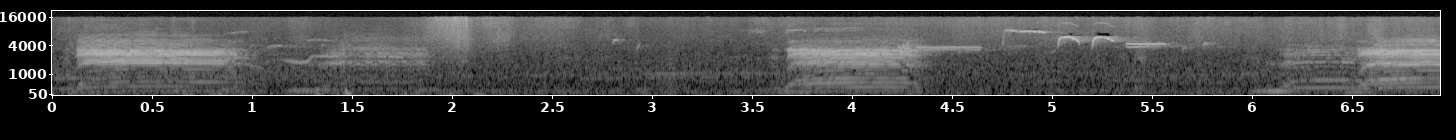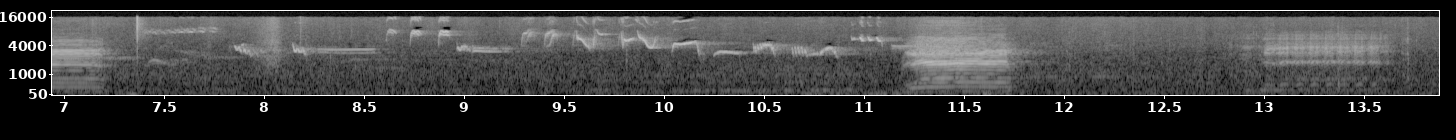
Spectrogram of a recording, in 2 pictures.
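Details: Zwartbles lambs after weaning, relaxing in an orchard on a County Kilkenny farm in Ireland, evening; repeated tremulous bleats from several lambs, some overlapping, with chirping birds in the background.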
